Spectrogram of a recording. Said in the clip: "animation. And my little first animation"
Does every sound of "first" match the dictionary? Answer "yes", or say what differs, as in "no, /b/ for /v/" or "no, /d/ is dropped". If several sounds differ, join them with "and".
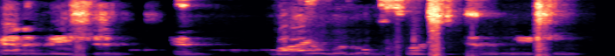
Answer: yes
